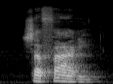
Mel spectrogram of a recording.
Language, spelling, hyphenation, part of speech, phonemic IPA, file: Dutch, safari, sa‧fa‧ri, noun, /saːˈfaː.ri/, Nl-safari.ogg
- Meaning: safari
